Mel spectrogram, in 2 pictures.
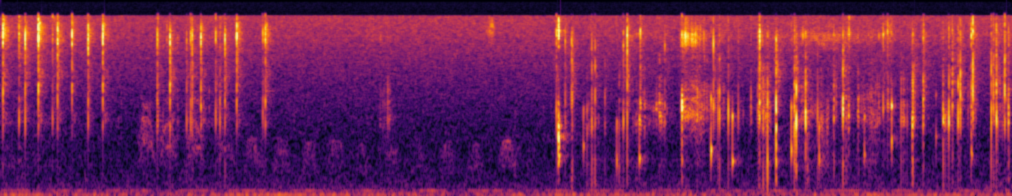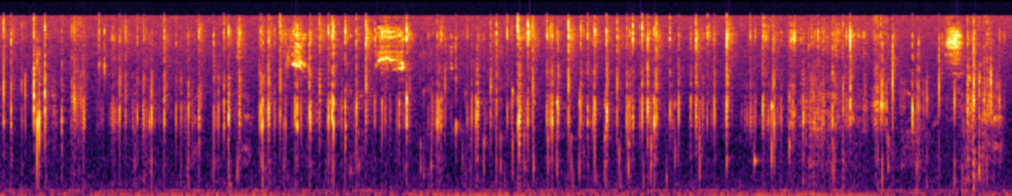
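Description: A hollow plastic LED moon lamp glowing cyan is tapped and scratched with long fingernails, producing quick, dry clicks and crinkly scratching with bright highs over a steady low hum. The first four seconds are quieter and sparser, then the taps and scratches grow denser and louder for the rest of the clip.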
